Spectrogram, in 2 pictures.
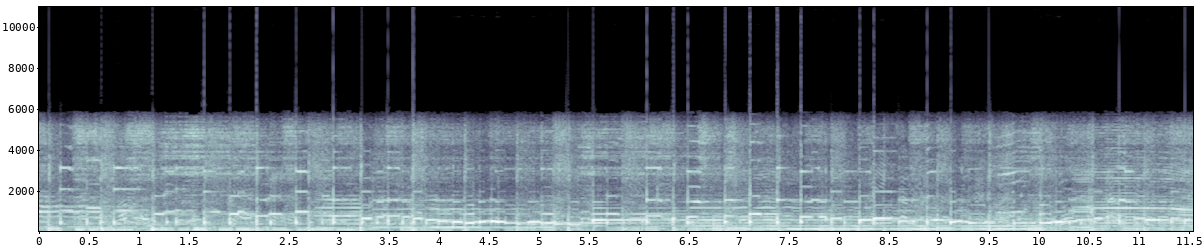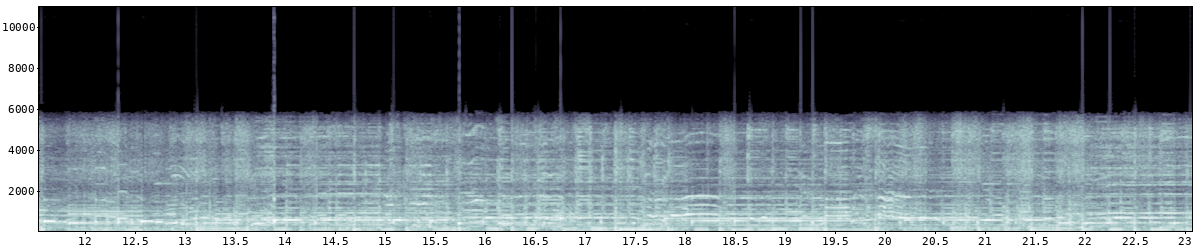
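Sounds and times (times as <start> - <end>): drum kit: 0.0 - 23.0
electric guitar: 0.0 - 23.0
fiddle: 0.0 - 23.0
mandolin: 0.0 - 23.0.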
